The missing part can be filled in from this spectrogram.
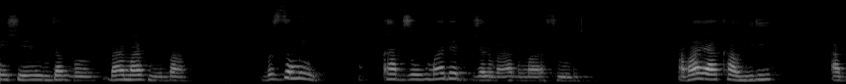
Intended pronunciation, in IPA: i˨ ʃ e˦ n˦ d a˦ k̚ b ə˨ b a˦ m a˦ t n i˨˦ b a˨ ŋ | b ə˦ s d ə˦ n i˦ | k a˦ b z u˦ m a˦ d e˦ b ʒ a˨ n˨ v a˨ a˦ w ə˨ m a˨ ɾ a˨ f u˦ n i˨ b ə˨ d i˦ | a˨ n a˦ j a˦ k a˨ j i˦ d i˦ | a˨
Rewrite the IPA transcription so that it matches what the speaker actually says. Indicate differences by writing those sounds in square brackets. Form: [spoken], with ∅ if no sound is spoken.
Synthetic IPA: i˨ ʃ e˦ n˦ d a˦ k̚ b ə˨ b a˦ m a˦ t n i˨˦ b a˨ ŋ | b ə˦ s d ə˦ [m] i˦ | k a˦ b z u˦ m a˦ d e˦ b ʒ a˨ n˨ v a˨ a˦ [b] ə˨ m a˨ ɾ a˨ f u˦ n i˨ b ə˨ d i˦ | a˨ [m] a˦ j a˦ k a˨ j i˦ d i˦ | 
